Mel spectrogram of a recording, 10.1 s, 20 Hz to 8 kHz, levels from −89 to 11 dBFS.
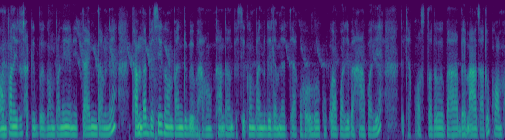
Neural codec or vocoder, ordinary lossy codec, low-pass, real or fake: none; Opus, 32 kbps; 7.2 kHz; real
